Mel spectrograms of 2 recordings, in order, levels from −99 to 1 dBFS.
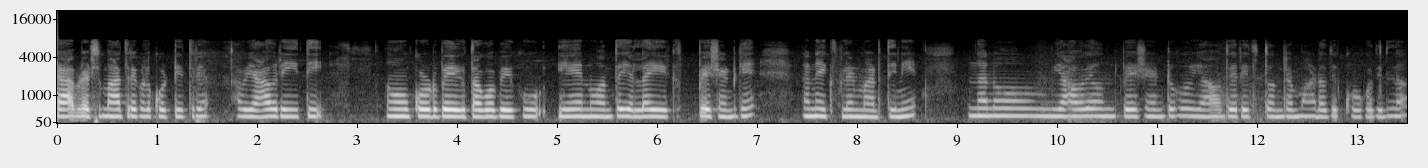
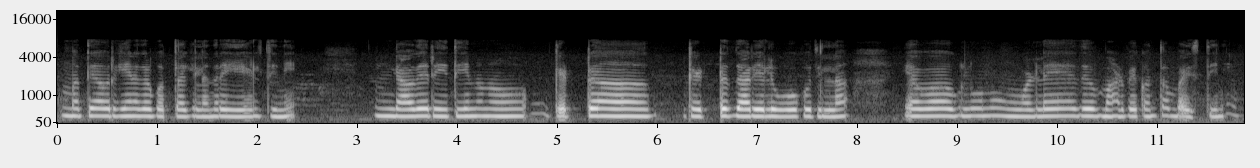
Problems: none marked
